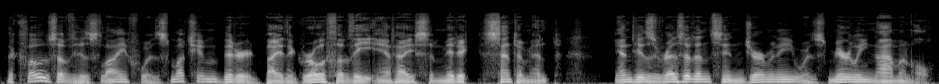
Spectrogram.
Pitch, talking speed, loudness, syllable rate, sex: 100 Hz, 145 wpm, -19 LUFS, 4.9 syllables/s, male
